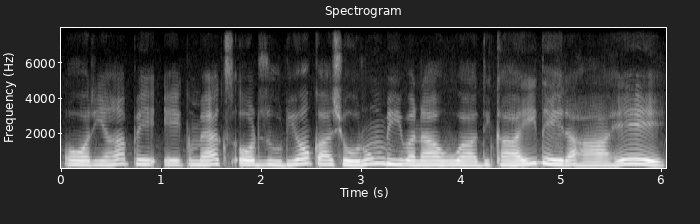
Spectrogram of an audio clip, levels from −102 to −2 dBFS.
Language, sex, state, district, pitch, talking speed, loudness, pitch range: Hindi, female, Rajasthan, Jaipur, 235 Hz, 160 wpm, -13 LUFS, 225-250 Hz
